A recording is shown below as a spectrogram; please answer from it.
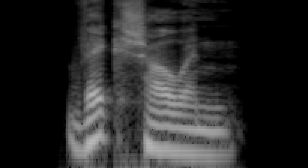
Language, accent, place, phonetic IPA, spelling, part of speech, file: German, Germany, Berlin, [ˈvɛkʃaʊ̯ən], wegschauen, verb, De-wegschauen.ogg
- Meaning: 1. to look away (to not look at something by turning one's head or averting one's gaze) 2. to look the other way, to turn a blind eye (to try and be, or pretend to be, ignorant of a matter)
